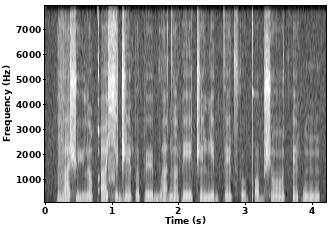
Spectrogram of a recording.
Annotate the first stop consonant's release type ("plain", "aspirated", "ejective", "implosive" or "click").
ejective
